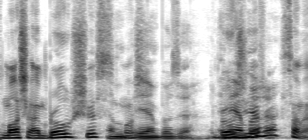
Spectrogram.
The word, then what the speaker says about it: Ambrosius: It's Marsha Ambrosius.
